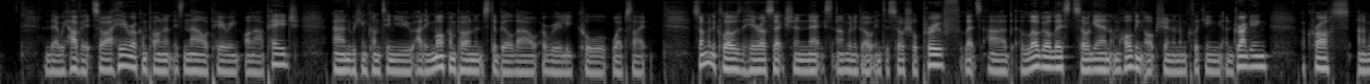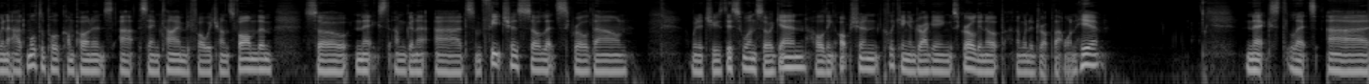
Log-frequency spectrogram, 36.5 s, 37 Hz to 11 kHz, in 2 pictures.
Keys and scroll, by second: 4.6 Return, 5.8 Return.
